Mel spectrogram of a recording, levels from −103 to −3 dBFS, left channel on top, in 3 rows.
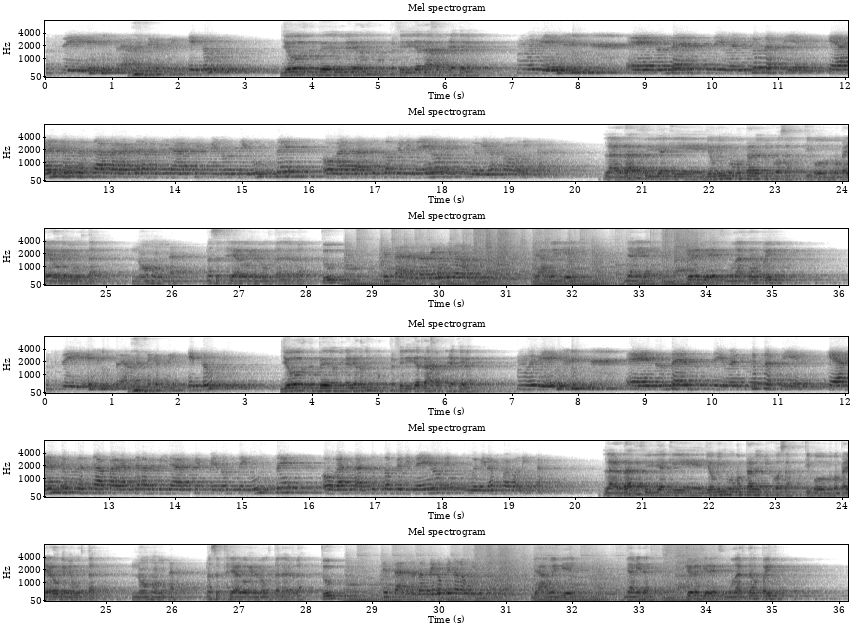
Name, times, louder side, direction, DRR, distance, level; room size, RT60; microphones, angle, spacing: voice 1, 0.0-2.8 5.7-5.9 7.1-9.7 10.0-11.4 11.7-19.5 25.9-26.0 29.2-30.9 33.0-33.2, right 1 dB, 85° right, -3 dB, 1.3 m, -28 dB
voice 2, 3.5-6.4 20.4-24.9 25.4-26.0 26.5-28.0 28.2-28.5 31.4-32.1 32.8-33.2 33.7-35.1, right 1 dB, 30° right, 0 dB, 0.4 m, -27 dB
sound 1, 28.5-34.2, left 1 dB, 55° left, 0.9 m, -36 dB
14.0 x 4.8 x 2.3 m, 2.5 s
head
